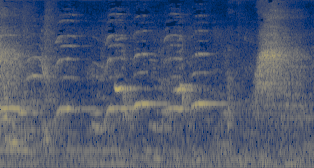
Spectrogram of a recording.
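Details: Short burst of black-throated laughingthrush fighting song: rich whistled notes with a clear tonal ring, ending in a harsh noisy rasp, over a steady low hum.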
